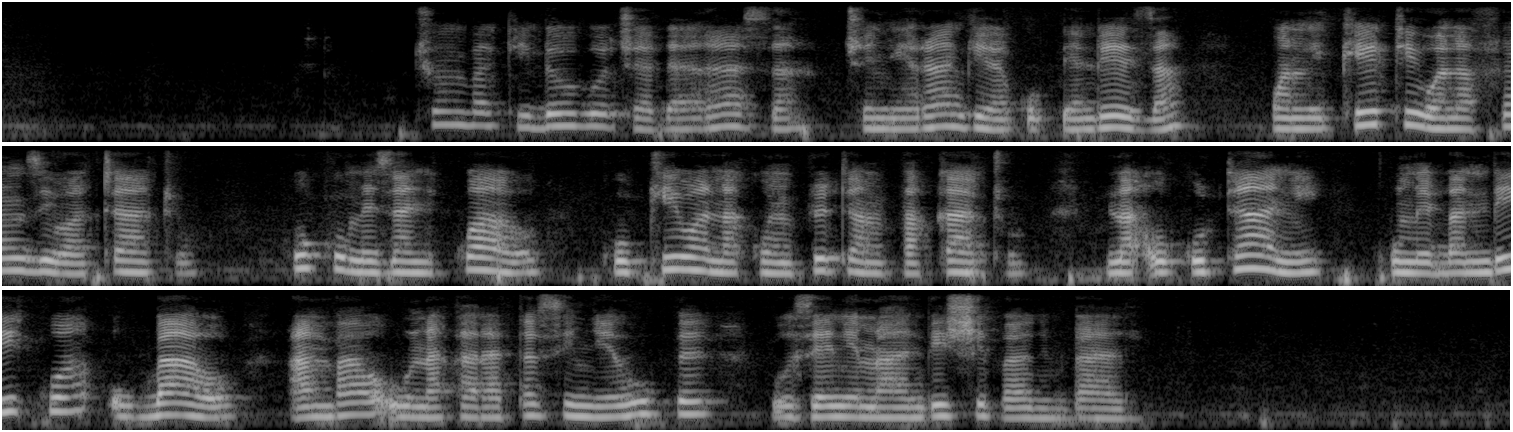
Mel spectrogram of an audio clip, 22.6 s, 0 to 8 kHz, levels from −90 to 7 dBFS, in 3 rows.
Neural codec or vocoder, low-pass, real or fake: codec, 44.1 kHz, 3.4 kbps, Pupu-Codec; 7.2 kHz; fake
